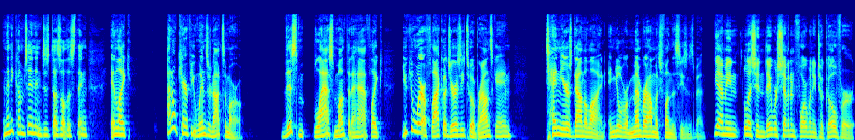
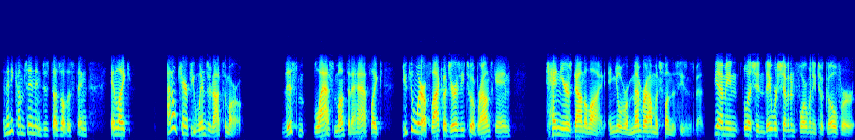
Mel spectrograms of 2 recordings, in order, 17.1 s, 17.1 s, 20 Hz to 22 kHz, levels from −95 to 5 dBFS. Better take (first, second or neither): first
